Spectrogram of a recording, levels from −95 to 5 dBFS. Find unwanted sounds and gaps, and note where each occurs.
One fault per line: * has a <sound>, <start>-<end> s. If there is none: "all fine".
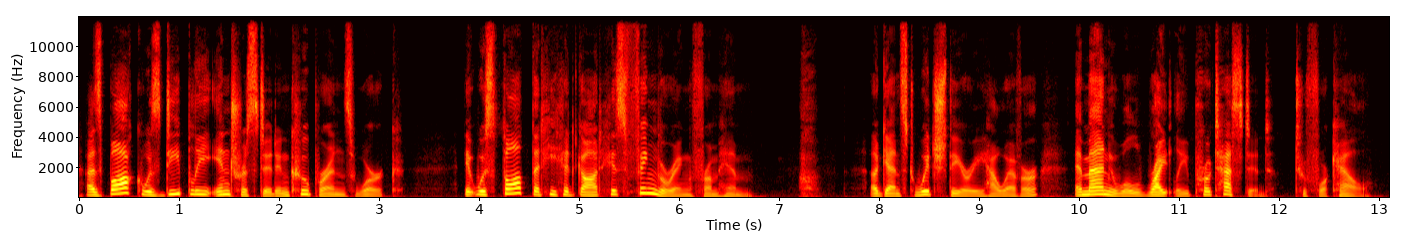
* has a breath, 7.2-7.4 s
